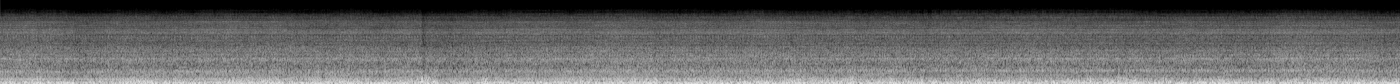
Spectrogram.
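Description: Small 49cc four-stroke engine on a motorized bicycle running steadily while riding, under heavy wind rumble on the microphone.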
